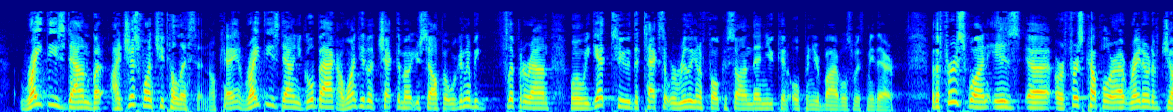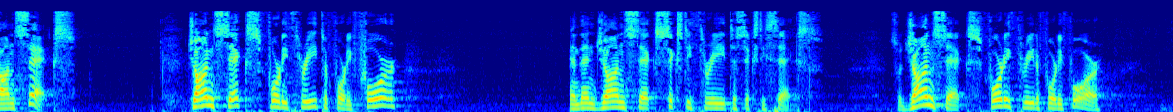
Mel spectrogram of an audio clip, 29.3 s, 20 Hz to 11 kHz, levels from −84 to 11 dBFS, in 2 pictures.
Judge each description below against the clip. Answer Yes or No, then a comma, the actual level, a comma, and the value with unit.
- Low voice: No, medium, 160 Hz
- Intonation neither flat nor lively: Yes, average, 4.9 semitones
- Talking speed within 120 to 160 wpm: No, average, 180 wpm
